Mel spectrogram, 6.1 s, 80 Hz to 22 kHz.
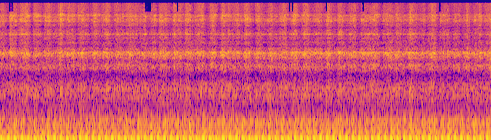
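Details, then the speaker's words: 1947 BMW R35 started after sitting for years: steady, even clatter at idle, about three knocks a second, from the gearbox while the engine runs fine; cause unknown; gearbox rattle at idle. "The gearbox sounds just terrible. I don't know what's what's wrong."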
